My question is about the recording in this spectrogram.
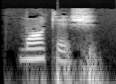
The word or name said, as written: mawkish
